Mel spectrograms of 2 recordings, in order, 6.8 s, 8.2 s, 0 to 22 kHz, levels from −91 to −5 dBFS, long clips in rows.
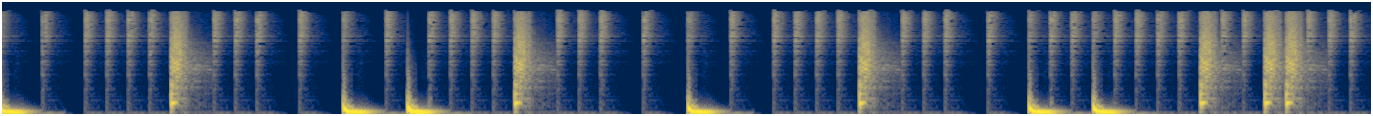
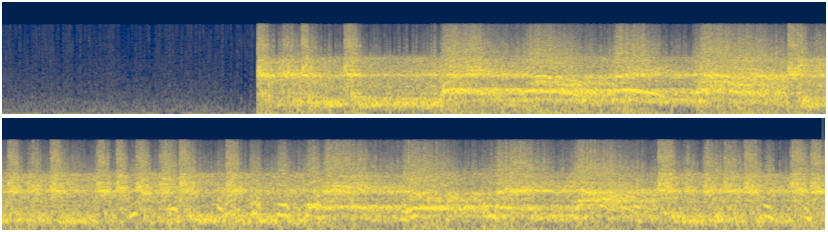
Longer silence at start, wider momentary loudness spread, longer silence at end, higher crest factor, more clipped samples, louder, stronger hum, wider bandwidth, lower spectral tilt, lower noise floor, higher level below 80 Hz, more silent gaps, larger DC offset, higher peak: second, 0 s vs 1.3 s; first, 14 LU vs 2 LU; about the same, 0.05 s vs 0 s; first, 16 dB vs 4 dB; neither; second, -18 LUFS vs -3 LUFS; neither; first, 17 kHz vs 11 kHz; about the same, -3.5 dB/octave vs -2.5 dB/octave; second, -33 dBFS vs -47 dBFS; first, -20 dBFS vs -30 dBFS; neither; second, under 0.1% vs 1%; about the same, 0 dBFS vs 0 dBFS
